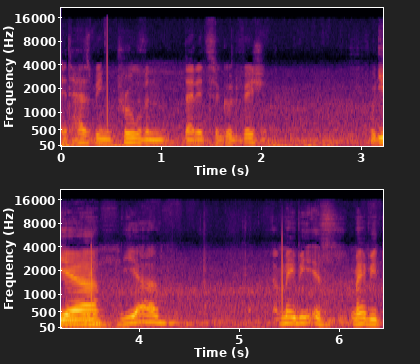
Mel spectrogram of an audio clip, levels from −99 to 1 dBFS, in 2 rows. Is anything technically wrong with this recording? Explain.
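Yes, there are three loud pops, at 0.46 to 0.48 s, 3.52 to 3.54 s and 5.43 to 5.45 s. Each single pulse peaks about 15 dB, about 20 dB and about 15 dB above the sound. The likely cause is a brief voltage spike, from a switch, static or driver glitch, added to the signal. Each is heard as a sharp pop while the sound continues underneath.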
